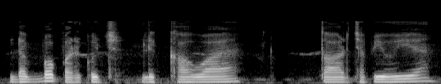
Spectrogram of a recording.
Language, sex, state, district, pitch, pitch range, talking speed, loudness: Hindi, male, Uttar Pradesh, Saharanpur, 120 Hz, 110-130 Hz, 135 wpm, -18 LUFS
